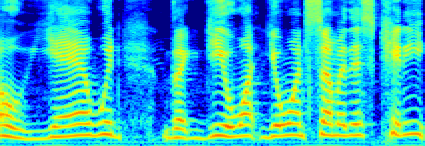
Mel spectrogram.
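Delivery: tiny, twee, very high-pitched voice. Describing a show's characters, imitating Killer in a twee little voice. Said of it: "this twee little voice of just like".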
